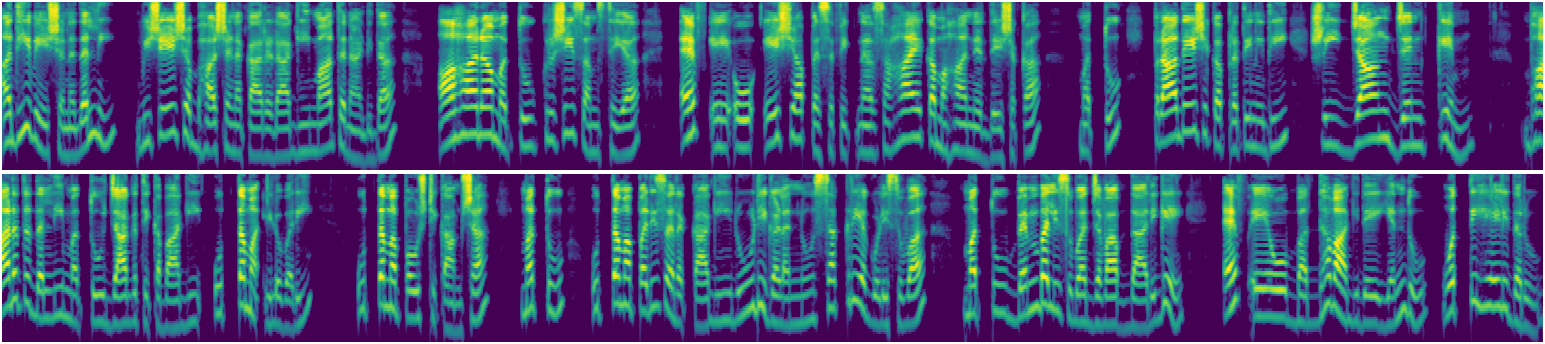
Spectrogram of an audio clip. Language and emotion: Kannada, neutral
